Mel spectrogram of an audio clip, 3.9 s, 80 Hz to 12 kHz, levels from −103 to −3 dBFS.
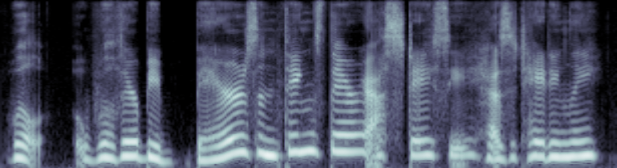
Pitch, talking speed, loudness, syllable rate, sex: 250 Hz, 155 wpm, -20 LUFS, 5.4 syllables/s, female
